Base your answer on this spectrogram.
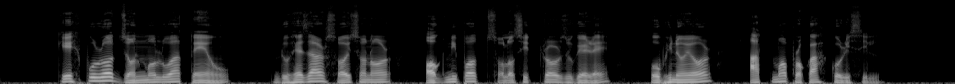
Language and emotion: Assamese, neutral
